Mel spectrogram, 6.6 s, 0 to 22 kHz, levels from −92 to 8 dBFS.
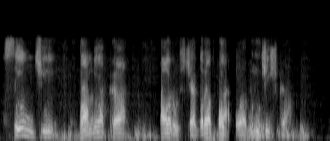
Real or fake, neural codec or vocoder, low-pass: fake; codec, 24 kHz, 1.5 kbps, HILCodec; 7.2 kHz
